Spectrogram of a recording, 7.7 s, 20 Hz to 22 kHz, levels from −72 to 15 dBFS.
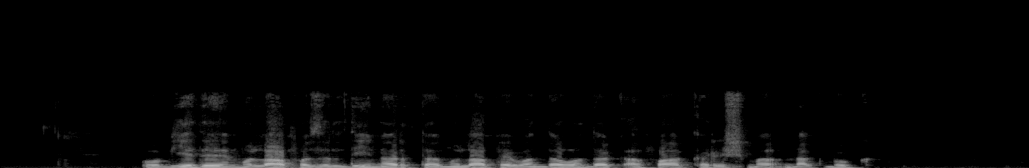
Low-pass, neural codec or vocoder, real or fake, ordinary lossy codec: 9.9 kHz; none; real; Opus, 32 kbps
